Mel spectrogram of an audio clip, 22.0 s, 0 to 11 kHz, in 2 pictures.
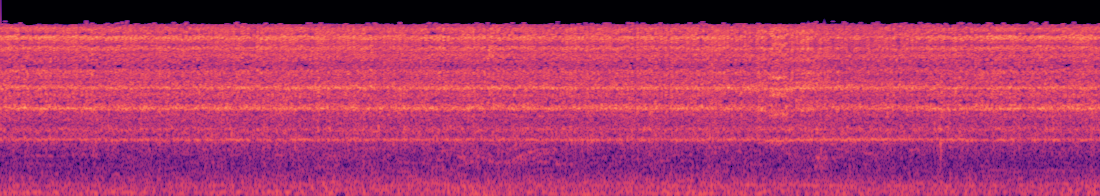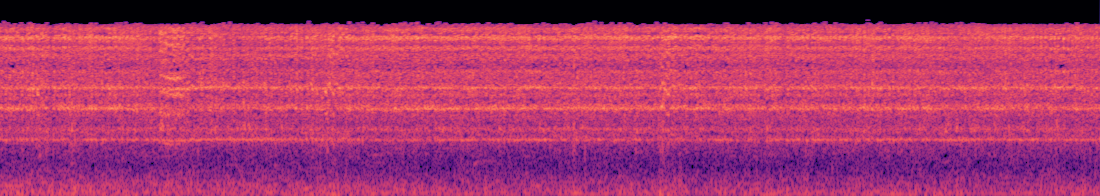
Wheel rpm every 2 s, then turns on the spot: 230, 230, 230, 230, 230, 230, 230, 230, 230, 230, 230.
none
